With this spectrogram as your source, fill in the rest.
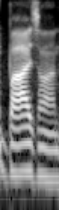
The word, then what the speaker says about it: Baizan: Eric, a friend of mine, Jordy Bison, who you might have heard me talk about or even seen on a stream, his last name is spelled Baizan.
